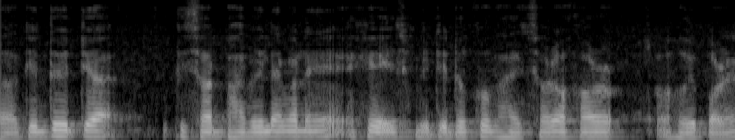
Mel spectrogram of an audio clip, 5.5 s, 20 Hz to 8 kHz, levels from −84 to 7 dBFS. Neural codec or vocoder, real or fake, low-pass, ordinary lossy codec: codec, 16 kHz, 16 kbps, FreqCodec, smaller model; fake; none; none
